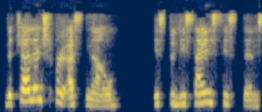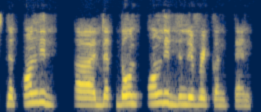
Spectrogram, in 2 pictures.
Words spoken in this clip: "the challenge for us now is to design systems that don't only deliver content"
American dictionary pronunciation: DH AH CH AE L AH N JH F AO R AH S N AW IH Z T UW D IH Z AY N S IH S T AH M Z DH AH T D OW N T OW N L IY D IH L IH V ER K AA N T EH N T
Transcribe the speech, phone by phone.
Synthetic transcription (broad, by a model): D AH CH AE L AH N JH F AO R AH S N AW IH S T UW D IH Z AY N S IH S T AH M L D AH T D OW N T OW N L IY D IH L IH V ER K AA N T EH N T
